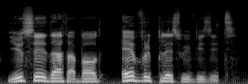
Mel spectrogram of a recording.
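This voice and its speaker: A man acting as a young Ethiopian researcher in a radio drama, earnest and modest. His mid-pitched voice moves up and down a lot, and the sound is dry. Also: animated, moderate pace, no room sound, lightly acted. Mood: amazed, grateful.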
